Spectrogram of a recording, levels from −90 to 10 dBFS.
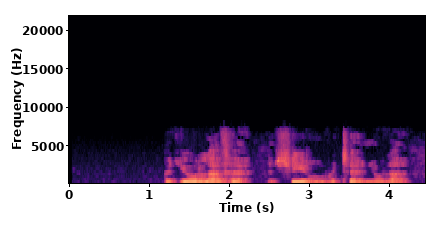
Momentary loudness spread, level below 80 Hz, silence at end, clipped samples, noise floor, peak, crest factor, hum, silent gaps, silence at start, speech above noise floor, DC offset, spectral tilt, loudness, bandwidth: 12 LU; -60 dBFS; 0.25 s; under 0.1%; -68 dBFS; -2 dBFS; 16 dB; none; none; 1.2 s; 50 dB; under 0.1%; -6.5 dB/octave; -18 LUFS; 7.4 kHz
